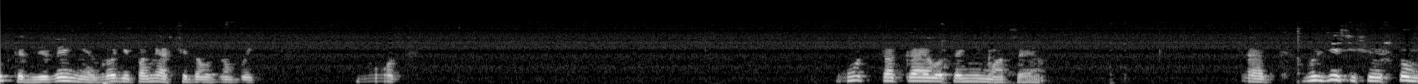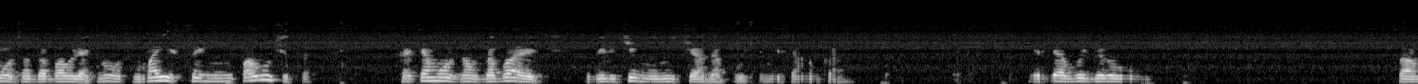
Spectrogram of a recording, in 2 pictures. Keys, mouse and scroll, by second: 2.3-9.4 drag, 11.1-12.9 drag, 13.4 middle click, 15.1 middle click, 16.4 middle click, 17.5 click, 19.5 middle click, 21.4 click, 23.0-23.7 middle drag, 24.3-25.5 middle drag, 28.1 click.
